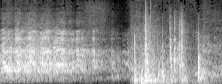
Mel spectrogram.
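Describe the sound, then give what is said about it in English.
A door opens with a few knocking, clattering thumps as someone comes in without knocking, following a steady wash of background noise. “Does anyone knock anymore?”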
